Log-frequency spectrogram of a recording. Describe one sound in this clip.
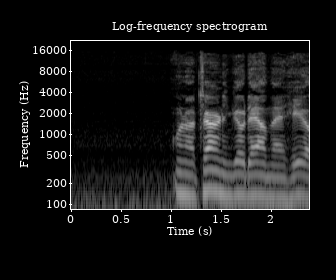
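A vehicle engine revs up loudly.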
